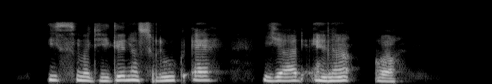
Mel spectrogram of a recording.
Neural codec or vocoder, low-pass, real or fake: codec, 16 kHz, 2 kbps, FreqCodec, smaller model; 7.2 kHz; fake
